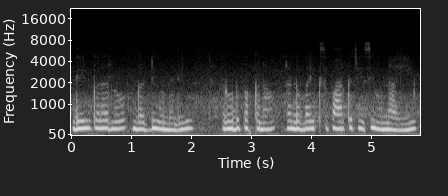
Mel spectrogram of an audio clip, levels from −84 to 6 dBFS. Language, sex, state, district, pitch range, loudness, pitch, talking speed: Telugu, female, Telangana, Mahabubabad, 215-235 Hz, -14 LUFS, 225 Hz, 115 wpm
